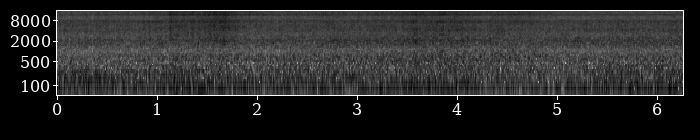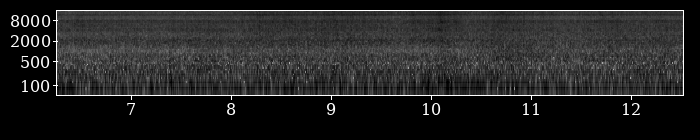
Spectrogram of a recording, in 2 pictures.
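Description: Sea surf washing against shore rocks, a steady rushing with wind buffeting the microphone.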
